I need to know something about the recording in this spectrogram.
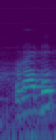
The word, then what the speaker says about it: predict: Predict là động từ trọng âm rơi âm tiết thứ hai.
